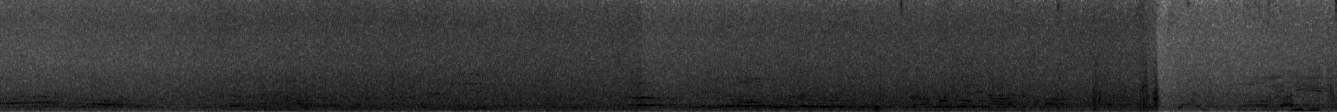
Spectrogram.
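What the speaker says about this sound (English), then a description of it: "Yes, we made it to King David's waterfall." King David's waterfall in Israel roars as a dense, steady rush of falling water. Voices talk faintly beneath the continuous wash.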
